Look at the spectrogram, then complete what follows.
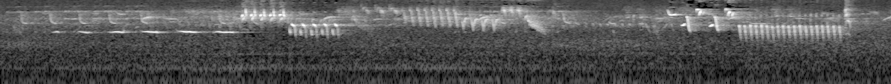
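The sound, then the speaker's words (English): A nightingale sings alone, clear, stringing together varied phrases of sharp whistles, rapid rattling trills and quick repeated notes over a faint hiss of background ambience. “It is the most celebrated bird in English literature, the nightingale.”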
